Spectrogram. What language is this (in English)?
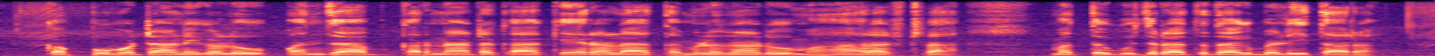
Kannada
